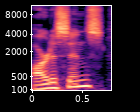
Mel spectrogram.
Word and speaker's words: Artisyns: It's something that has been developed by a colleague of mine, and his company is called Artisans. It's spelled, I hope I don't mess it up here, ARTISYNS.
